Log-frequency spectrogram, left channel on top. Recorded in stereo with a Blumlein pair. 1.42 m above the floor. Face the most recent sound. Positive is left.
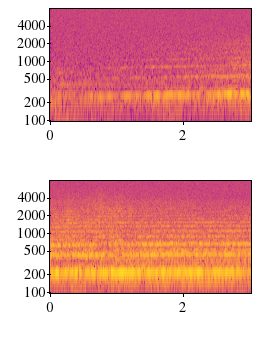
No sound to turn to.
